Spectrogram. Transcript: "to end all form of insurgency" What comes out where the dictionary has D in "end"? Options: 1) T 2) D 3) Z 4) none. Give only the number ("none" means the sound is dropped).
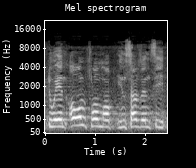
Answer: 4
